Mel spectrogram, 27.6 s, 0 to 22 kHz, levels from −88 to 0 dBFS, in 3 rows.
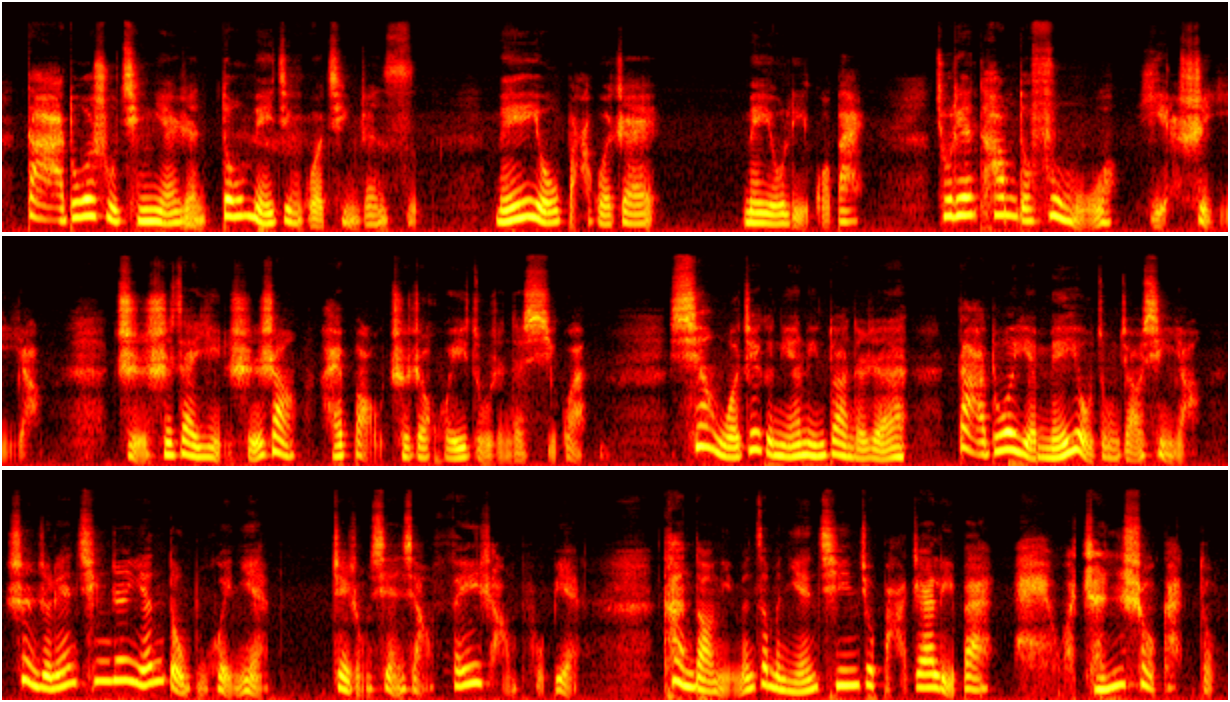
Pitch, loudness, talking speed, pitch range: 210 Hz, -24 LUFS, 230 characters per minute, 180-270 Hz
